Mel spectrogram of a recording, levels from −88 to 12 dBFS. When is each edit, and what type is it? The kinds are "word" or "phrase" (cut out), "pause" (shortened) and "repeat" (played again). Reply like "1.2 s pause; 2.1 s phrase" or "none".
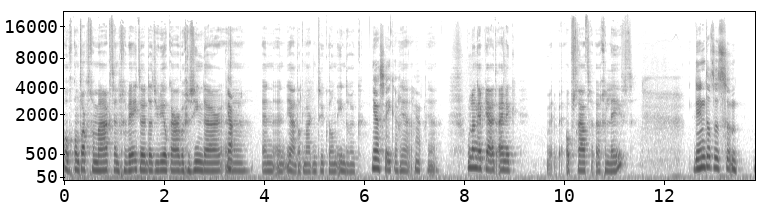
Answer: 12.4 s pause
